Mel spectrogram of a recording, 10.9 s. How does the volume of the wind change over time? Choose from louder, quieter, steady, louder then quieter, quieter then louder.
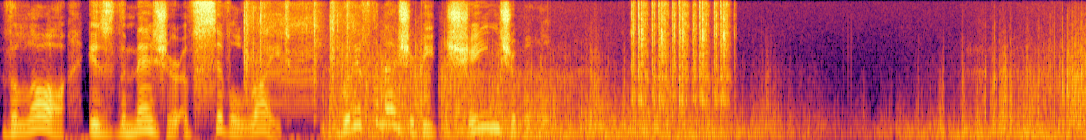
quieter then louder.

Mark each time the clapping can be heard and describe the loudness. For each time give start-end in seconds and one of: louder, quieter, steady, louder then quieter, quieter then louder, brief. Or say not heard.
not heard.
